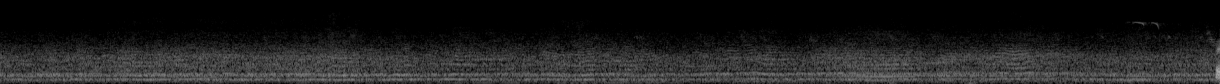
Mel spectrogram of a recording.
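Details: Steady drone of honey bees active around an octagonal refuge hive on a cool, sunny March morning, not aggressive since they are left undisturbed; the dense, even humming of many bees continues unbroken, with brief nearer fly-bys.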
